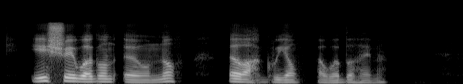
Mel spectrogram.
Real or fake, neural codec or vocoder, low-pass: fake; codec, 16 kHz, 0.2 kbps, FocalCodec; 7.2 kHz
